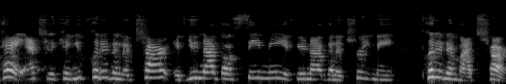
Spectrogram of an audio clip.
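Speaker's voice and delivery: ordinary delivery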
